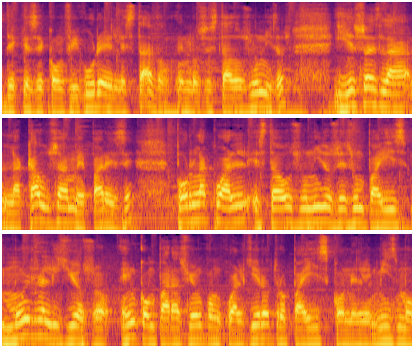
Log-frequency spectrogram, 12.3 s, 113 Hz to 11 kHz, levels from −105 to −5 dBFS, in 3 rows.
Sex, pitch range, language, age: male, 115-145 Hz, Spanish, 50-69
